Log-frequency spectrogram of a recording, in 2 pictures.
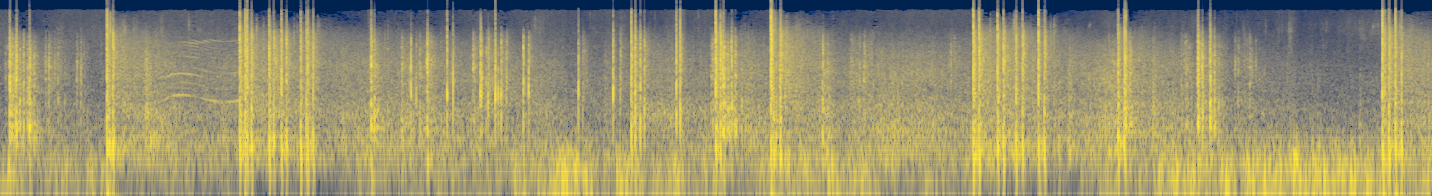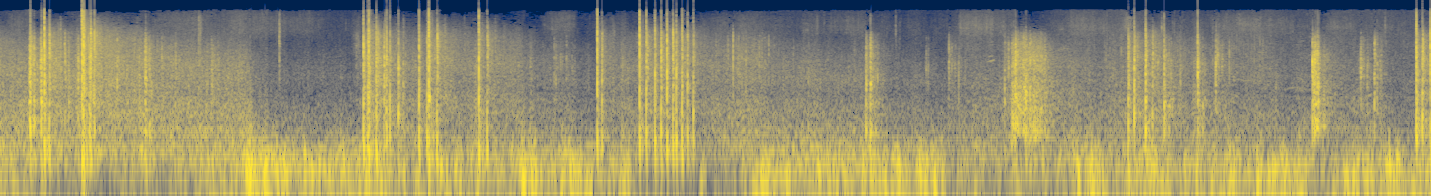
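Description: Aerial firework shells bursting in a dense barrage of bangs and crackles, several a second, with hardly a pause.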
